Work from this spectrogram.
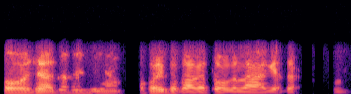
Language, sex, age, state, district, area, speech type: Manipuri, male, 18-30, Manipur, Kakching, rural, conversation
